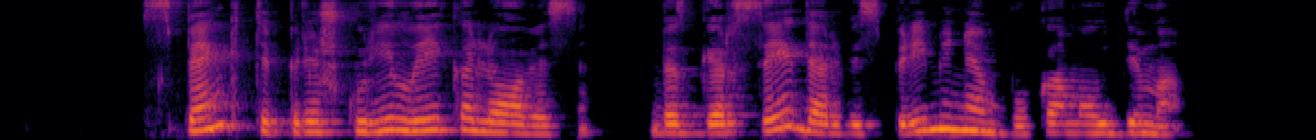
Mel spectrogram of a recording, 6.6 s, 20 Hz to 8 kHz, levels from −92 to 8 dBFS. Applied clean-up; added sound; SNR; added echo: none; none; none; none.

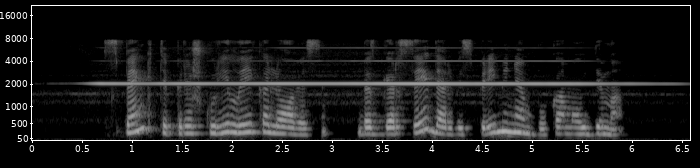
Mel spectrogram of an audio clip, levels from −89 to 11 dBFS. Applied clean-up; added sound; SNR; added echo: none; Wind instrument, woodwind instrument; -1 dB; none.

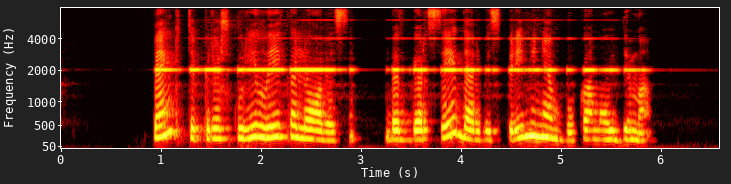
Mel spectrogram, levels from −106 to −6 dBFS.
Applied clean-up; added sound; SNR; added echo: neural mask model RNNoise.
